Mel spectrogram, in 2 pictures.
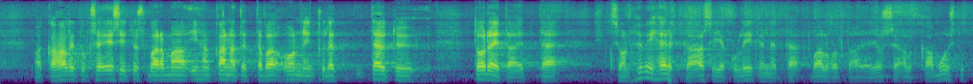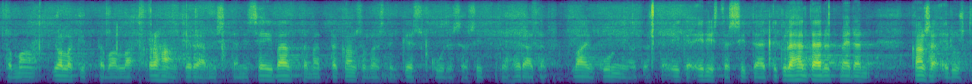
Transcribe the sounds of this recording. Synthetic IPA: ʋɑˑikːɑhɑlːit̪ukseʔesit̪ysʋɑrmɑːihɑŋkɑnːɑt̪et̪ːɑʋɑonniŋkylːæt̪æˑyt̪yː | t̪odet̪ɑet̪ːæ | seonhyʋiherkːæɑsiɑkulliːkenːet̪ːæʋɑlʋot̪ɑːjjɑjosseɑlkˑɑːmuist̪ut̪ːɑmɑːjolːɑkit̪t̪ɑʋɑlːɑrɑhɑŋkeræmist̪æninseeˑiʋælt̪ːæmæt̪ːækɑnsɑlɑˑist̪eŋkeskuːdesːɑsit̪ːeheræt̪æ | lɑˑiŋkunːioˑit̪ost̪ɑeˑikæedist̪æssit̪æet̪ːækylːˑæhænt̪æːnyt̪meˑidæn | kɑnsɑʔʔedust̪

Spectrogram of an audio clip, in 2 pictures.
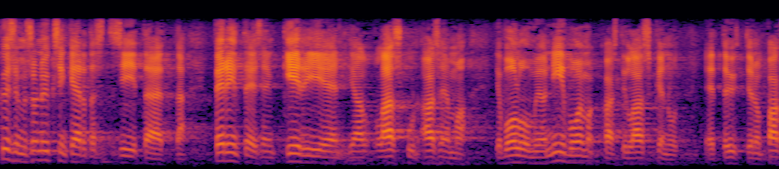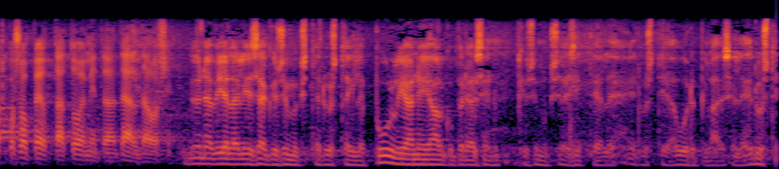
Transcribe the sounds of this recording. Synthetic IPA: kysymysonyksiŋkert̪ɑset̪ɑ̥siːt̪æet̪ːæ | perint̪eiseŋkirjeːnjɑlɑskunʔɑsemɑ | jɑʋoluːmionniːʋʋoimɑkːɑːst̪ilɑskenut̪ | ḛt̪ːæyht̪ˑeˑinompɑkːosopeut̪ːɑːt̪t̪oimint̪ɑ̰ɑnt̪æ̰lt̪æ̰o̰si̥̰myønæʋielælisækysymykse̥t̪edust̪ɑjilːeppulːiɑnejɑɑlkuperæsenkysymykseesit̪ːeælːeedust̪ɑjɑurpilɑiselːeedust̪ɑ

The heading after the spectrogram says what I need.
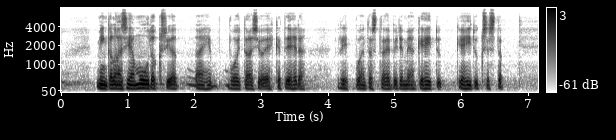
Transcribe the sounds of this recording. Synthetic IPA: miŋkælɑisiɑmuːt̪oksiɑ̰næihiʋoit̪ɑisjo̰ḛhkæt̪ehdæ̰ | riːpːuent̪æst̪æepidemiæŋkehit̪ːykehit̪yksest̪æ

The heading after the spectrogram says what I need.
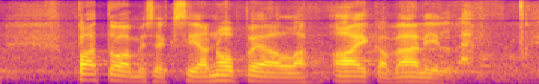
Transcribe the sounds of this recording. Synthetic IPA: pɑt̪oɑmiseksijɑnopeɑlːɑɑikɑʋælilːæ

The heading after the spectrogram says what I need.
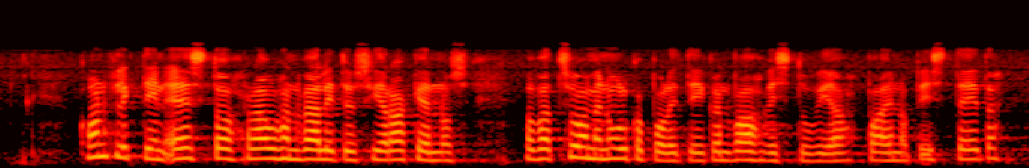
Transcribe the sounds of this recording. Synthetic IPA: ko̞nflik̚t̪ine̞st̪o̞rɑwɦɑnʋælit̪ysjɑɾɑke̞nːuso̞ʋɑt̪suome̞nulko̞po̞lit̪iːkɑnʋɑɦʋist̪uʋiɑpɑjno̞pist̪e̞jt̪æ

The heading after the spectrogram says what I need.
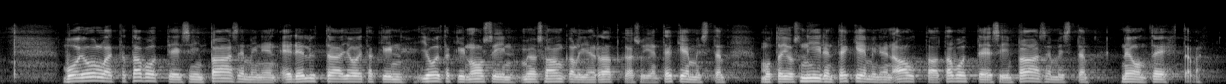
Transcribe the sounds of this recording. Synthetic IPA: ʋo̞jolːɑe̞t̪ːæt̪ɑʋo̞t̪ːe̞ːsiːmpæːse̞mine̞ne̞delːyt̪ːæːjoit̪ɑkinjo̞ilt̪ɑkino̞siːnmyøshɑŋkɑlierrɑt̪kɑisuje̞nt̪e̞kemist̪æ | mut̪ːɑjo̞sniːde̞nt̪ekemine̞nɑwt̪ːɑːt̪ɑʋo̞t̪ːe̞ːsiːmpæːsemist̪æne̞o̞nt̪e̞ht̪æ̰ʋæ̰

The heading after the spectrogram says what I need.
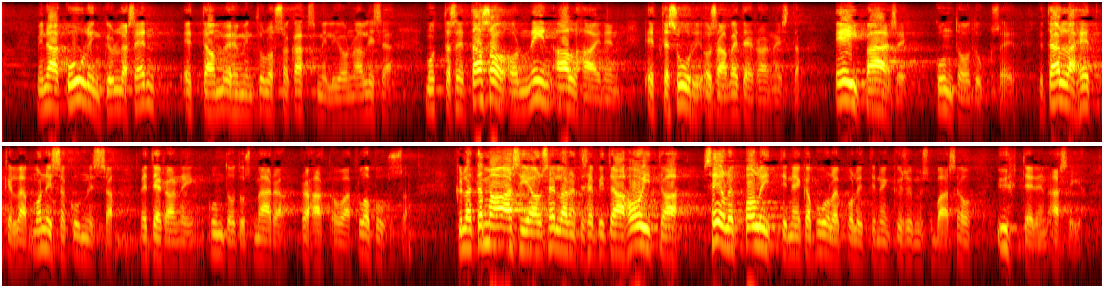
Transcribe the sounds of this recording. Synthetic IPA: minækuːliŋkylːæsenʔet̪ːæommyøhemːint̪ulosːɑkɑksmiljoːnɑːlisæ̰ | mut̪ːɑset̪ɑsoʔonniːnʔɑlhɑinen | ʔet̪ːæsuːriʔosɑʋet̪erɑːneist̪ɑ | eipæːsekunt̪out̪uksḛːnjot̪ælːæhet̪kelːæmonisːɑkunːisːɑʋet̪erɑːniŋkunt̪oˑut̪usmæːræ̰rɑhɑt̪o̰ʋɑt̪lopusːɑ̰ | kylːˑæt̪æmæɑsiɑonselːɑnenet̪ːæsepit̪æːhoit̪ɑɑseijoleppoliˑt̪ːineneikæpuolepolit̪ːineŋkysymysʋɑːseon | yht̪einenɑ̰sḭɑ̰

